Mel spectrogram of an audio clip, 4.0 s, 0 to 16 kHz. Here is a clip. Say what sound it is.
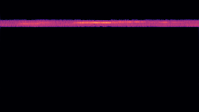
a pure tone around 7000 Hz extracted from a truck applying break. Represents my personal threshold for high pitched sounds (and allowed me to discover I have some deficiency on my right ear)/un tono puro de alunos 7000 Hz sacado de la frenada de un camión. Representa mi personal umbral de percepción de sonidos agudos (y me lleva a aceptar que tengo menos sensibilidad en el oido derecho)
